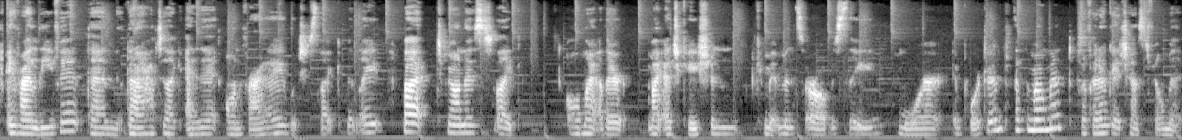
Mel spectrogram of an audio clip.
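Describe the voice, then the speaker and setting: Music plays behind a woman as she talks at a fairly quick pace. She hardly pauses at all. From United Kingdom. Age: 20s. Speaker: student and book vlogger. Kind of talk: casual talk to camera.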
